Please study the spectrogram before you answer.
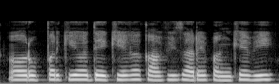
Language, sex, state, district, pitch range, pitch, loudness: Hindi, female, Rajasthan, Jaipur, 210-220 Hz, 210 Hz, -13 LUFS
